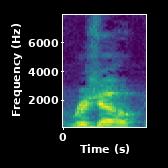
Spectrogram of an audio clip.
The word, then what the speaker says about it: Rougeau: Rougeau.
